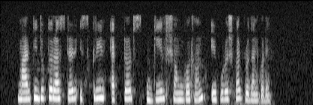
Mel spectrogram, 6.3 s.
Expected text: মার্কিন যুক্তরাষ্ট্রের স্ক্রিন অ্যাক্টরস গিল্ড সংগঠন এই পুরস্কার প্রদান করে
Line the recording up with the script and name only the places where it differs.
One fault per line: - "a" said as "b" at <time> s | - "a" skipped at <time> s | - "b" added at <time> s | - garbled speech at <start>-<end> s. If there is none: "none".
none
